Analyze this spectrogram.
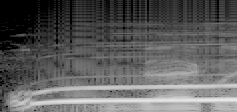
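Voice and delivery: high and slow, held out; high drawn-out exclaim. Pretend. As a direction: stretch it up high and long.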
